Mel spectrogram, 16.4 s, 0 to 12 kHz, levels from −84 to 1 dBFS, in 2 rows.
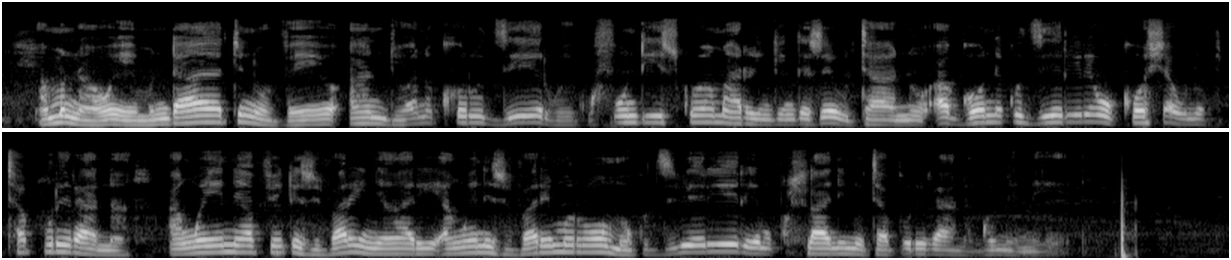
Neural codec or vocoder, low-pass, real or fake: none; 7.2 kHz; real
